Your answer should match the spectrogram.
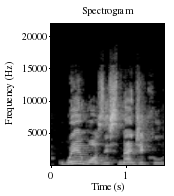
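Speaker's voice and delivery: ordinary delivery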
